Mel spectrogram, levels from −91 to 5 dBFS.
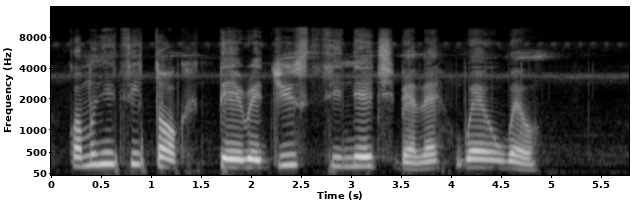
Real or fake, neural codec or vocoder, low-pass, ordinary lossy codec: real; none; 9.9 kHz; MP3, 96 kbps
